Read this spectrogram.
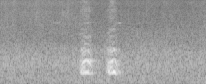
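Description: A dog barks twice.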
